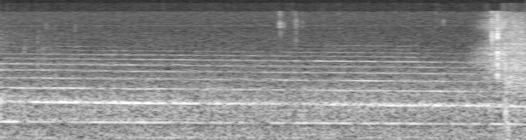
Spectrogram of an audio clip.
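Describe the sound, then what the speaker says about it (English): A fire engine siren wails steadily at a distance, its sustained tone droning on through the whole stretch with faint background rumble. "Oh, I hear a fire engine."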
